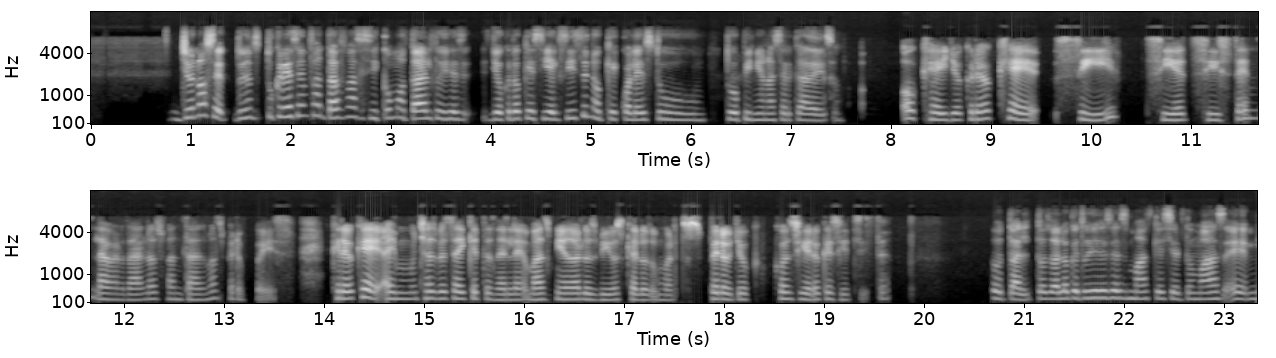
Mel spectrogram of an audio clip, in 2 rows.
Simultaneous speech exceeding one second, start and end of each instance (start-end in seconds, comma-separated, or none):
none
